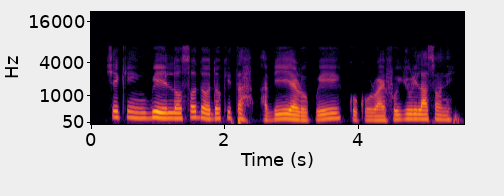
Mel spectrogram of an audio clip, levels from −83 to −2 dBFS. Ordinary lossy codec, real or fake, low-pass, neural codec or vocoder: none; real; 7.2 kHz; none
